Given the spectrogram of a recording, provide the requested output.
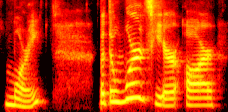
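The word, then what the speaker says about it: Māori: a a Mory face uh pattern some people pronounce it Maui but I was told when I was in New Zealand many years ago that it's actually pronounced Mori but the words here are Will To Power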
